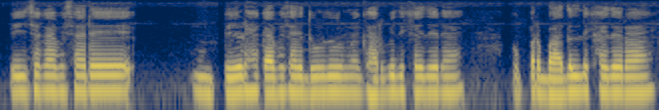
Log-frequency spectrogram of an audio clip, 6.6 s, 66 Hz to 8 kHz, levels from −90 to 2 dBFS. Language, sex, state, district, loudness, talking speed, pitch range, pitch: Hindi, male, Uttar Pradesh, Lalitpur, -17 LUFS, 200 wpm, 140-145 Hz, 145 Hz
